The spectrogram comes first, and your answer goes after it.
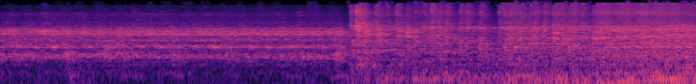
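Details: Tractor just tuned up (oil and filter, hydraulic fluid and filter, spark plugs, O-ring, air filters): engine catches and settles into an even steady chug with no knocks or misses; runs smooth.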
